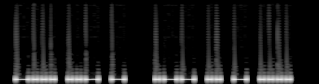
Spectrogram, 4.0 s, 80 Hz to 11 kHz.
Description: Morse code, heard as a keyed tone, about 22 wpm, 700 Hz. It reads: BUT WITH
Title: Sentences from Top 1000 Words - Review Part 5 - 22wpm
